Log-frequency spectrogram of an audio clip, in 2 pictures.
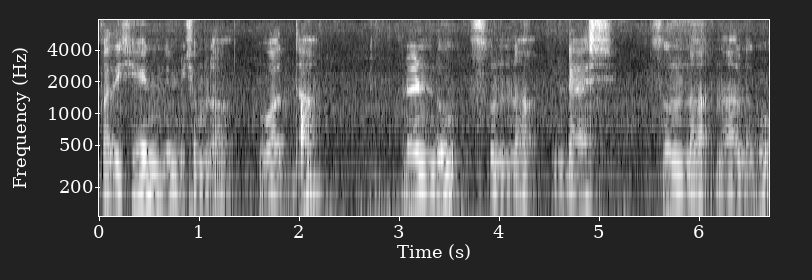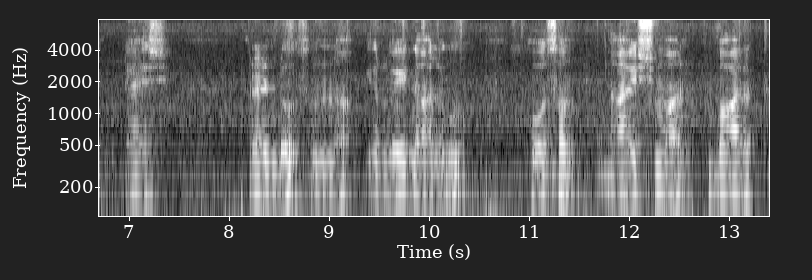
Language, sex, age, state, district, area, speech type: Telugu, male, 30-45, Telangana, Jangaon, rural, read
